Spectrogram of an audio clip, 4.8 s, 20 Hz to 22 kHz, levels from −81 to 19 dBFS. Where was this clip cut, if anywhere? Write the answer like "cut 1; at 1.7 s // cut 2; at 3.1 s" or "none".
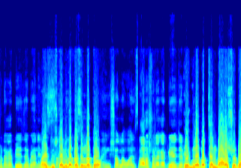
cut 1; at 2.7 s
